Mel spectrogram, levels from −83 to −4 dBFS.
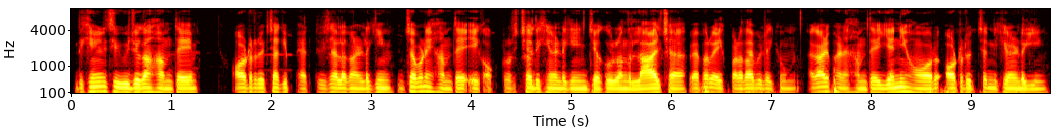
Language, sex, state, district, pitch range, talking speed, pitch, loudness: Hindi, male, Uttarakhand, Uttarkashi, 100-110 Hz, 245 wpm, 105 Hz, -22 LUFS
